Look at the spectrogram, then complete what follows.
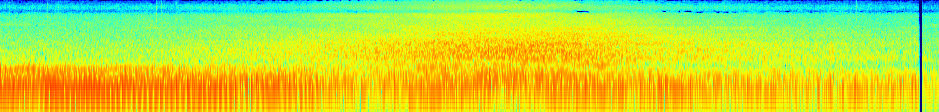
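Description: Street traffic: a vehicle engine runs with a steady low hum close by for the first few seconds. Then the rushing noise of a passing vehicle swells around the middle and fades away.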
